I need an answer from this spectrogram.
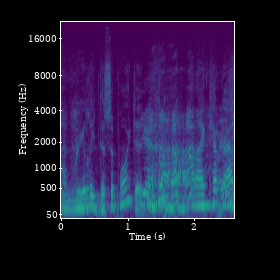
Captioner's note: everyone laughing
